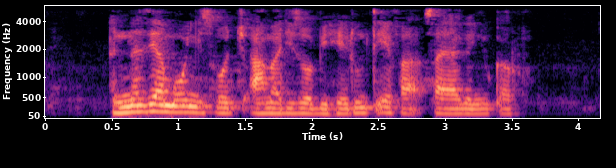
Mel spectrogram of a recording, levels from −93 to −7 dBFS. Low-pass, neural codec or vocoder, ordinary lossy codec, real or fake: 5.4 kHz; none; Opus, 64 kbps; real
